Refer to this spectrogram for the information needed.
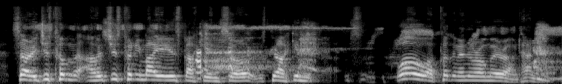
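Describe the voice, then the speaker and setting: A man talks very fast at a high pitch with ordinary pitch variation. Noticeable background noise sits behind him. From northeast England. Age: 60s. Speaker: singer-songwriter. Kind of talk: casual interview chat. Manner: halting, repeats words.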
